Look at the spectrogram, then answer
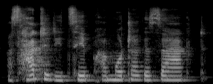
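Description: A woman narrating a children's story in a calm, even reading voice. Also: medium pitch, normal speed.

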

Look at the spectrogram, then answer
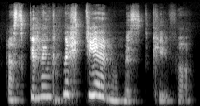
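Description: A woman voicing an eager, curious male sparrow in a storybook, asking excited, chirpy questions. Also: very high-pitched, moderate pace, pitched above the performer's own voice. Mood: friendly. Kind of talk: storybook reading.

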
